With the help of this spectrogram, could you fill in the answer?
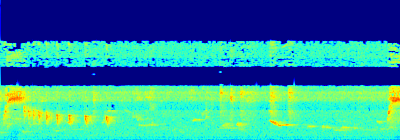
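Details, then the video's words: Kapas tembak song played nonstop as a tutoring recording while murai batu fledglings are hand-fed; high, thin chirps and short whistled slurs, bursts early and near the end, over a steady hiss. "kapas tembak gacor nonstop menemani"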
